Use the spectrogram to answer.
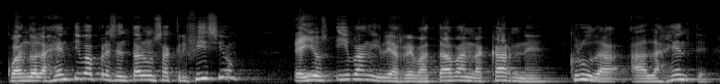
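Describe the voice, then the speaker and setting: A man preaching as pastor in a church hall, asking the congregation questions and acting out quotes in a sermon. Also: on the high side.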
